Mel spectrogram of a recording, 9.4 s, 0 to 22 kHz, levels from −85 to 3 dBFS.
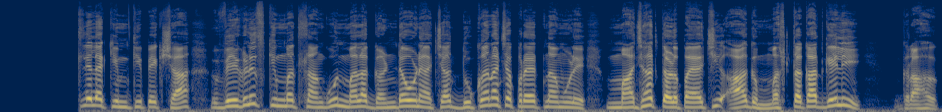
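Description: Nothing stood out on listening; the gentle fade-in at the start, complete by about 0.8 s, is an ordinary edit rather than a problem.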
